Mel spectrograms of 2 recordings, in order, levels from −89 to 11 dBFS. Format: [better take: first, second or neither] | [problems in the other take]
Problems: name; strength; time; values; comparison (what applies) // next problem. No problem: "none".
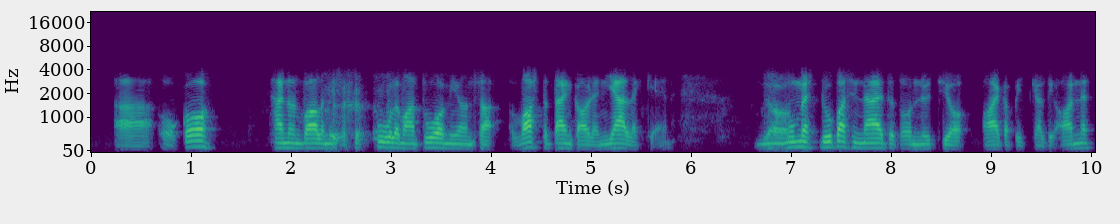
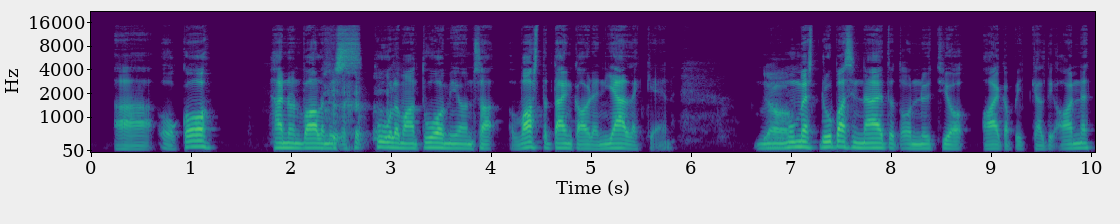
second | phone-call audio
